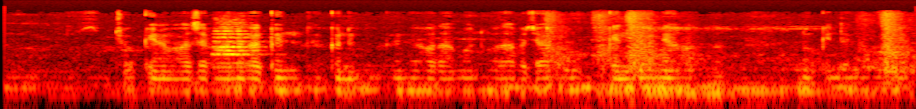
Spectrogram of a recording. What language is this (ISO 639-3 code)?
bgp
